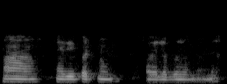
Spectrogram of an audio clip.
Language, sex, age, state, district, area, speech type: Telugu, male, 18-30, Telangana, Suryapet, urban, conversation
